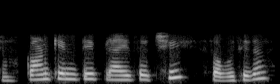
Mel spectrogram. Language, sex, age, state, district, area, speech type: Odia, female, 45-60, Odisha, Sundergarh, rural, conversation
